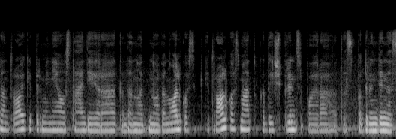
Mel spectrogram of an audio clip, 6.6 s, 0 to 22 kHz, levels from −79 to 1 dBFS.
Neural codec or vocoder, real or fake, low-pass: none; real; 9.9 kHz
